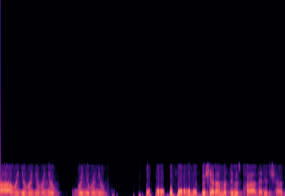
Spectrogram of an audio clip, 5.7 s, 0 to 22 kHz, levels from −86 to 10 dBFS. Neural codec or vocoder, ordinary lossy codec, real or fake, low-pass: vocoder, 44.1 kHz, 128 mel bands, Pupu-Vocoder; AAC, 32 kbps; fake; 3.6 kHz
